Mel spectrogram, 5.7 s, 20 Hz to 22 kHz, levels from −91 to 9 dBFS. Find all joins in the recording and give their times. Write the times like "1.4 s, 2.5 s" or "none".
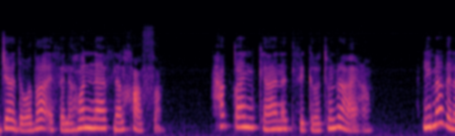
1.4 s, 3.7 s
